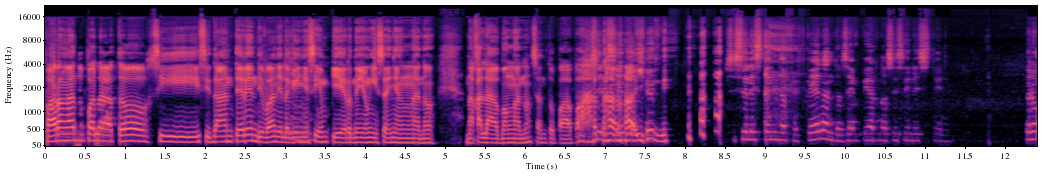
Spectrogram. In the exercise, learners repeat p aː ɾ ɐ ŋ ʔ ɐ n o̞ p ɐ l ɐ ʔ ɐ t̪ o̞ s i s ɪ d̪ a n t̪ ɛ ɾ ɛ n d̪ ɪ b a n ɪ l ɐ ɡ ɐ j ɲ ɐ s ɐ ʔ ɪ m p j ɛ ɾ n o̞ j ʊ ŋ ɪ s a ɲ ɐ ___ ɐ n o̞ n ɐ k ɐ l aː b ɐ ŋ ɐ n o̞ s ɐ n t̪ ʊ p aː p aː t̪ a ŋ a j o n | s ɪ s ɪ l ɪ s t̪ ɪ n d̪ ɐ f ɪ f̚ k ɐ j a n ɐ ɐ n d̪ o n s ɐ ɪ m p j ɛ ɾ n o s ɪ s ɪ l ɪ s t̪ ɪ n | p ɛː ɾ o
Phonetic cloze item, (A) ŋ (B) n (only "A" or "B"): A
